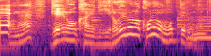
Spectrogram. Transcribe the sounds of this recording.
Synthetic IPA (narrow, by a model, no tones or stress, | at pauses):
one | ɡe̞ːno̞ːkʰaiɲ̟iːɾo̞iɾo̞nakʰo̞neomo̞t̪ːe̞ɾɯ̟̃nd̪a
